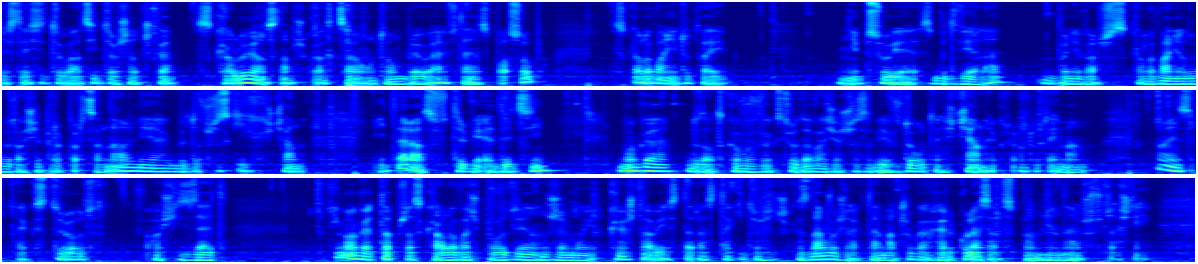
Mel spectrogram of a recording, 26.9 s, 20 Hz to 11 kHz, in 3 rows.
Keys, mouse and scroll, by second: 1.0 a, 1.9 Tab, 2.3 s, 2.5 z, 5.6 click, 6.0-8.0 middle drag, 8.2-11.0 middle drag, 11.2 Tab, 12.1 middle click, 12.6 a, 13.1 right click, 13.8 shift+right click, 14.4 shift+right click, 15.0 shift+right click, 15.6 shift+right click, 16.5 KP_1, 17.6 e, 17.8 z, 18.4 z, 19.8 click, 20.2 s, 21.8 click, 22.1 Tab, 22.6-23.7 middle drag, 24.2-24.8 middle drag, 25.2 KP_1, 25.5 Tab, 26.0 a, 26.1 a.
